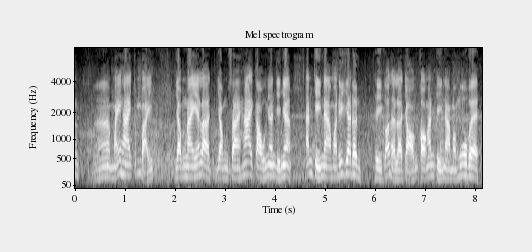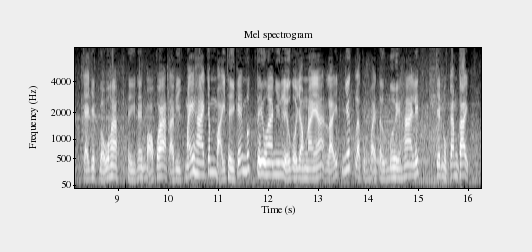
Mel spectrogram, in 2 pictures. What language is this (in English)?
Vietnamese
